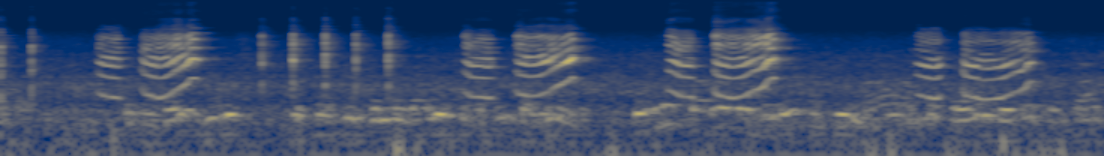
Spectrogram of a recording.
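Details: Talking pet parrot, said to say words like "mummy papa": harsh, harmonic voiced bursts come in quick clusters about every second or two, some rising and some falling, with quiet room background.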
